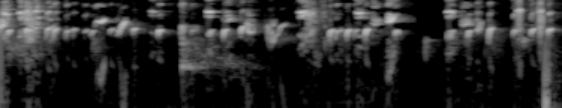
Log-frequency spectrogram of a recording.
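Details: Female European goldfinch calling to spur a moulting male into song: rapid, bright twittering chirps and short trills at high pitch, tumbling in quick uneven bursts with brief gaps.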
